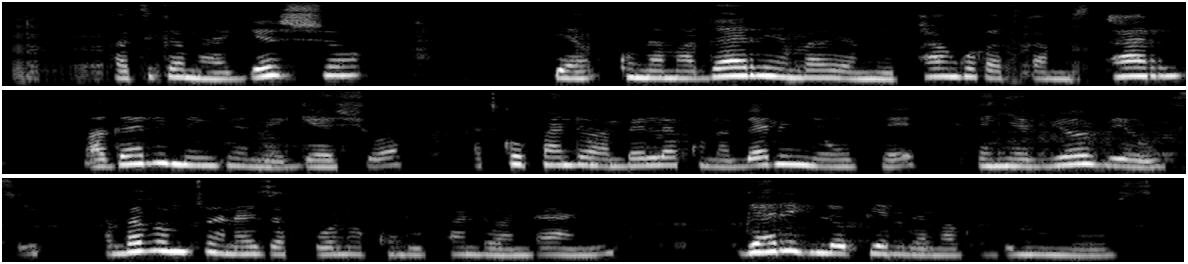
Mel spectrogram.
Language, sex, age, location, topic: Swahili, female, 18-24, Nairobi, finance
